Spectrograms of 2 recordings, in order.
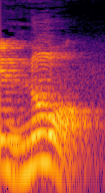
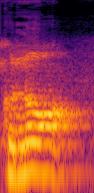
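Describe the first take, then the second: First: نو said as plain "no", silent k; correct pronunciation. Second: کنو said with the k sounded, "k-no"; wrong pronunciation. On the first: Teacher showing students the right way: نو with silent k. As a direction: say نو with no k sound at the start. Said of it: "ہم پروناؤنس کرتے ہیں نو". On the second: Teacher warning students against the wrong reading: کنو with the k sounded. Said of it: "نہ کہ کنو". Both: Shown as a demonstration.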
